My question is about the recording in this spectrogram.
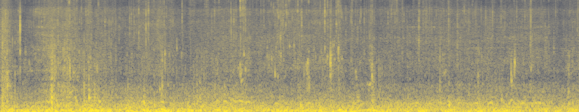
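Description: Small waves lapping against a kayak's hull with a steady low rumble of wind on the microphone, and scattered faint ticks as a conventional fishing reel is cranked in.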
